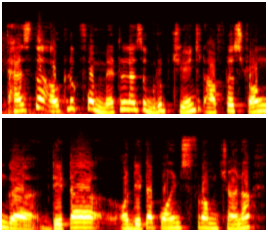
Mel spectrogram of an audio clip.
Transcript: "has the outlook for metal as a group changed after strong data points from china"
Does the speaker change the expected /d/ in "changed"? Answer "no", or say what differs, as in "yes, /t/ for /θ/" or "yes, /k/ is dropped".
no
